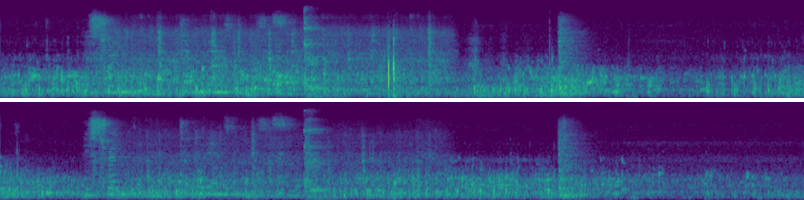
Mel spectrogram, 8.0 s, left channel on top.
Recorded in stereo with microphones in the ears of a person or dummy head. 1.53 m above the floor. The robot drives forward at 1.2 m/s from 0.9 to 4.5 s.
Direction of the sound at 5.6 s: Centre (ahead or behind).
